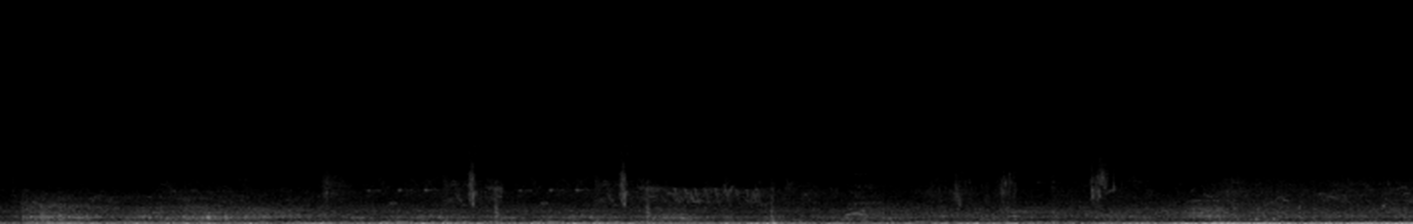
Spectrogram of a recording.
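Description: Outdoor ambience on a fishing boat: a steady low rumble of wind on the microphone with a handful of short, light clicks and knocks scattered through. A low steady hum comes in near the end.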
